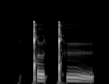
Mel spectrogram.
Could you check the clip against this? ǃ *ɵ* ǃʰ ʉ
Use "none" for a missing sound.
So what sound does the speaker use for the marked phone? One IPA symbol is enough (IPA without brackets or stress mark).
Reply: ɵ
